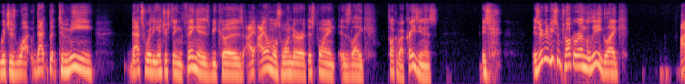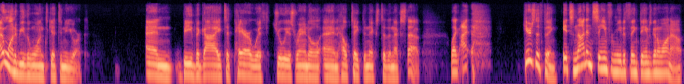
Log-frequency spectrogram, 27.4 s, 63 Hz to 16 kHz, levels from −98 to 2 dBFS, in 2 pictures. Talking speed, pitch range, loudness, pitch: 175 wpm, 110-150 Hz, -18 LUFS, 130 Hz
